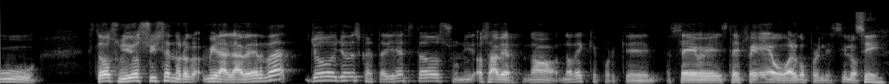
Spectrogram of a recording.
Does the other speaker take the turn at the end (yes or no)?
no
